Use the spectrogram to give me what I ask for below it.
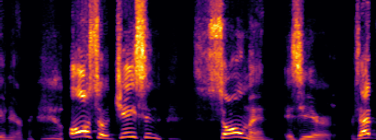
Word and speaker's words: Salmon: I knew him as Salmon, Jason Salmon. Then it changed to Salmon because better called Saul. And it's spelled like Sam, and it's messed up all around.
